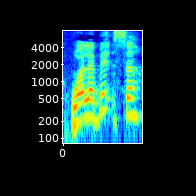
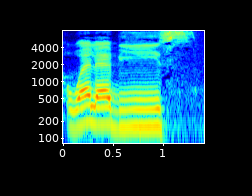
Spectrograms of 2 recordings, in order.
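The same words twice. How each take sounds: First: "ولبئس" as wa-la-bi'sa; short i, then hamza in "ولبئس"; vowelless hamza. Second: "ولبيس" very slowly as wa-la-biis; hamza turned to yaa. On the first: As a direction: glottal catch after bi in "ولبئس". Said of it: "الهمزة دي ساكنة". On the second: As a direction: draw out long ii in "ولبيس". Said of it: "الياء، ولذلك تقرأ". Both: Shown as a demonstration.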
